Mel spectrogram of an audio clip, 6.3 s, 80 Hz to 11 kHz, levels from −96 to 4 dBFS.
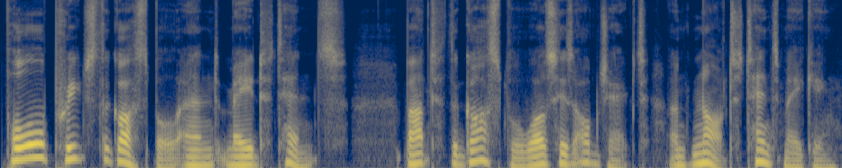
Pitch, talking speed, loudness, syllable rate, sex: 130 Hz, 160 wpm, -19 LUFS, 3.9 syllables/s, male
